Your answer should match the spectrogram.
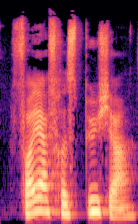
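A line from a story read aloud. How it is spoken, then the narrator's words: Plain. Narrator (German): sagte er immer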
